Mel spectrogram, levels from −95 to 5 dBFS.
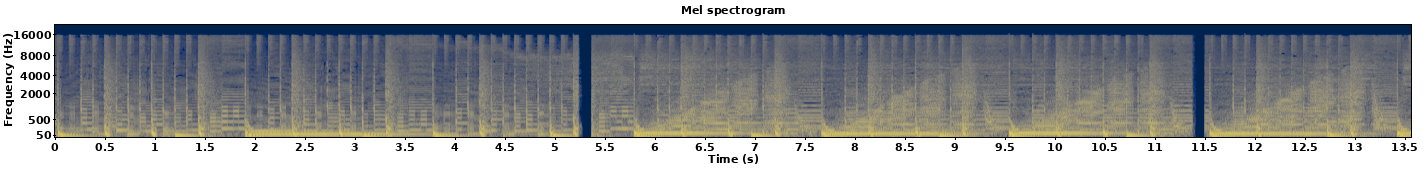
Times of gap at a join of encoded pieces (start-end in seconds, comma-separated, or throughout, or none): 5.23-5.37, 11.37-11.50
